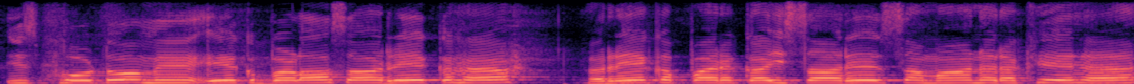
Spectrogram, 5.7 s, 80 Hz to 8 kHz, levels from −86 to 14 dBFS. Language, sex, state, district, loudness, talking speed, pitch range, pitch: Hindi, male, Jharkhand, Garhwa, -12 LUFS, 160 wpm, 240-255 Hz, 250 Hz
